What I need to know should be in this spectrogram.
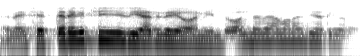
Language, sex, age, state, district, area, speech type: Odia, male, 18-30, Odisha, Khordha, rural, conversation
